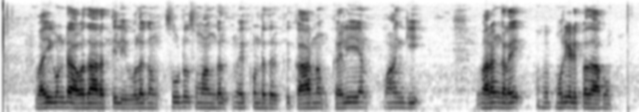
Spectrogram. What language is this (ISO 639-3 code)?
tam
